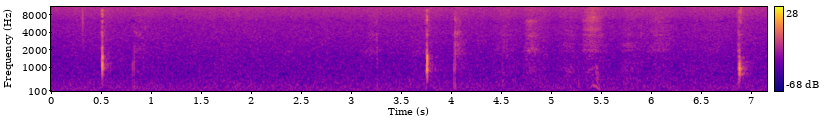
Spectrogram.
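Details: Hiccups: three brief, sharp hiccups a few seconds apart in a quiet room.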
